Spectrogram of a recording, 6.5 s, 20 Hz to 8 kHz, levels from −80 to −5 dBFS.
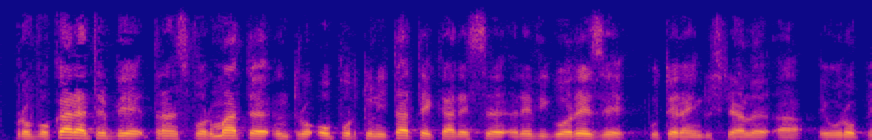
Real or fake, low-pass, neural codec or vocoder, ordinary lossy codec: real; 7.2 kHz; none; Opus, 32 kbps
